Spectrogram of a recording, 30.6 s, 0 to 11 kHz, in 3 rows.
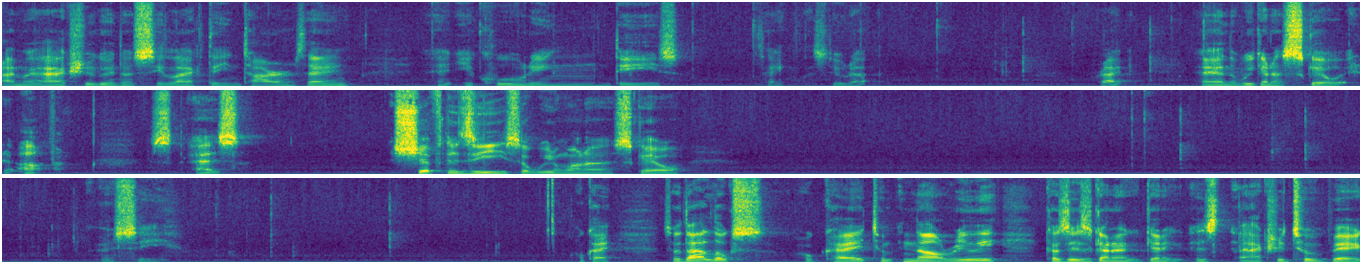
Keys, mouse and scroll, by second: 1.6 click, 4.3-5.2 scroll up 4, 5.6 shift+click, 7.0 shift+click, 7.7 middle click, 8.2-8.6 scroll down 4, 8.6 middle click, 9.0 KP_7, 9.7-11.5 scroll up 3, 11.5 s, 19.0 middle click, 19.9 middle click, 23.3-26.6 middle drag.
